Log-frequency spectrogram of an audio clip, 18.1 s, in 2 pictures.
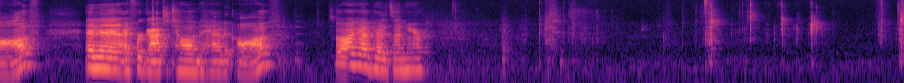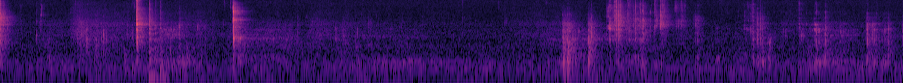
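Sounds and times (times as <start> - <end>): shrimp shells crunching: 15.0 - 18.0.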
